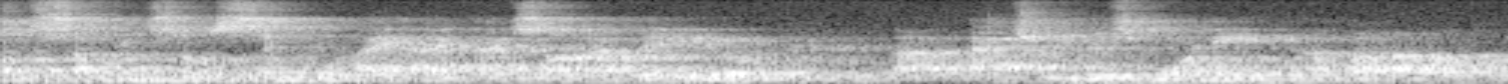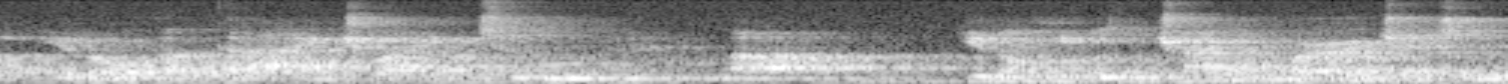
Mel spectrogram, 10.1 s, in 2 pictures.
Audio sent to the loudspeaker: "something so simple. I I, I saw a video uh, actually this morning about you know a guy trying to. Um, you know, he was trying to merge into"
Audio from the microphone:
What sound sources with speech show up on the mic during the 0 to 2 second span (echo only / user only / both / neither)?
echo only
